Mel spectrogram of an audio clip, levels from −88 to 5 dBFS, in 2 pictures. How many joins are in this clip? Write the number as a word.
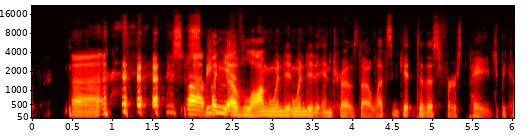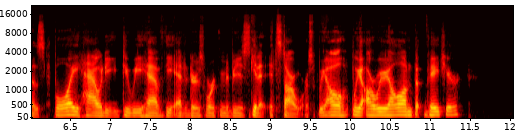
six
